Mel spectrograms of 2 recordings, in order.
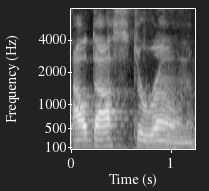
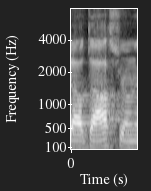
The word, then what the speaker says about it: aldosterone: that's released is called aldosterone which sounds like the word Stone right so I just associate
